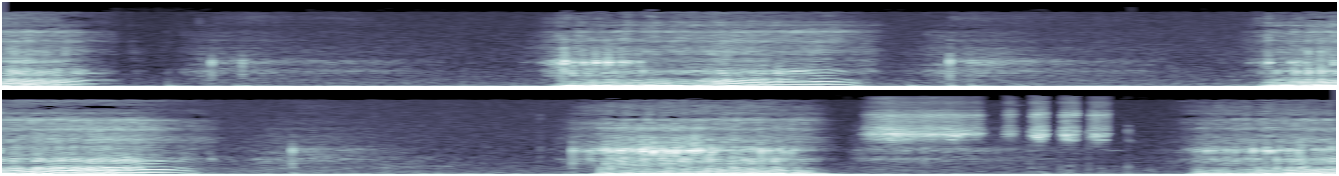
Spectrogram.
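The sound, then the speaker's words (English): A tired man snores steadily in his sleep in an office two doors down from a radio studio on a Monday morning: four loud, rasping inhalations come at regular intervals of about three seconds, with quieter breathing between them and no talking. “Don't want to waken him. It's understandable he is tired because that's him on a Monday morning at about this time.”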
